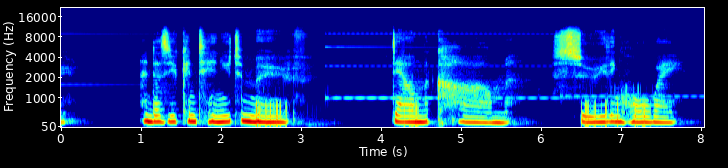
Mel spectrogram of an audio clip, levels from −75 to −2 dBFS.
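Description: Short blips of noise break over the sound from 2.44 to 3.43 s, 4.29 to 4.46 s and 6.40 to 7.37 s: DAB burbling, where roughly 0.4 to 0.5 percent bit errors slip into the MP2 data, putting noise into single sub-bands.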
